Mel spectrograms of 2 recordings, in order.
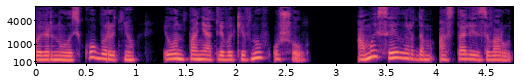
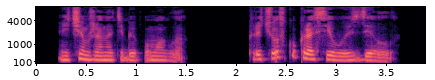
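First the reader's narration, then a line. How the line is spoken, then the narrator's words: Scoffing snort. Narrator (Russian): Мак хмыкнул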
